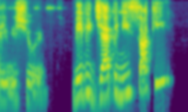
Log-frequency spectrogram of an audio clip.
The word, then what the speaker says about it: sake: Yes, it is a drink pronounced sake.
